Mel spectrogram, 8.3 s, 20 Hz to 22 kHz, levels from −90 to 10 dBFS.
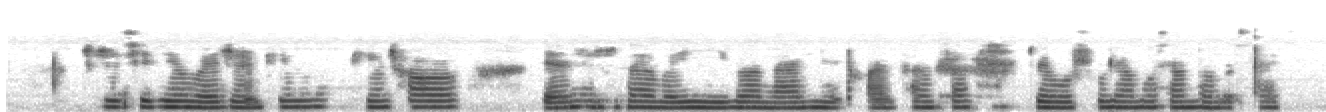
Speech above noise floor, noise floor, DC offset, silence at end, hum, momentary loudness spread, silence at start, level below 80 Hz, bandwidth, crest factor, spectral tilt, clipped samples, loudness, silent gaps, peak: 19 dB; -38 dBFS; under 0.1%; 0.3 s; none; 10 LU; 0.3 s; -60 dBFS; 7.2 kHz; 16 dB; -7 dB/octave; under 0.1%; -19 LUFS; none; -4 dBFS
